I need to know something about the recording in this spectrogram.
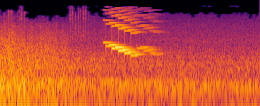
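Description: A quick chiming jingle twinkles.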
